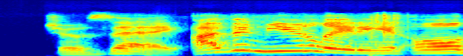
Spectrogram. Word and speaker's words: Jose: Jose. Okay, so it's pronounced like there's a Z in it. Jose.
